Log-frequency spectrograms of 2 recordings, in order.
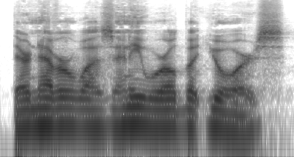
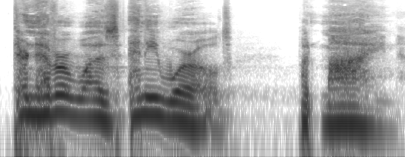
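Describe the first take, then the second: First: Subdued, level submission; enchanted echo. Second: Lulling witch. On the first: Children yielding to the witch, dully enchanted. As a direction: parrot it as if spellbound. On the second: Witch claiming hers is the only world, crooning. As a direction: croon it with possessive certainty. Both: A narrator's reading.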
